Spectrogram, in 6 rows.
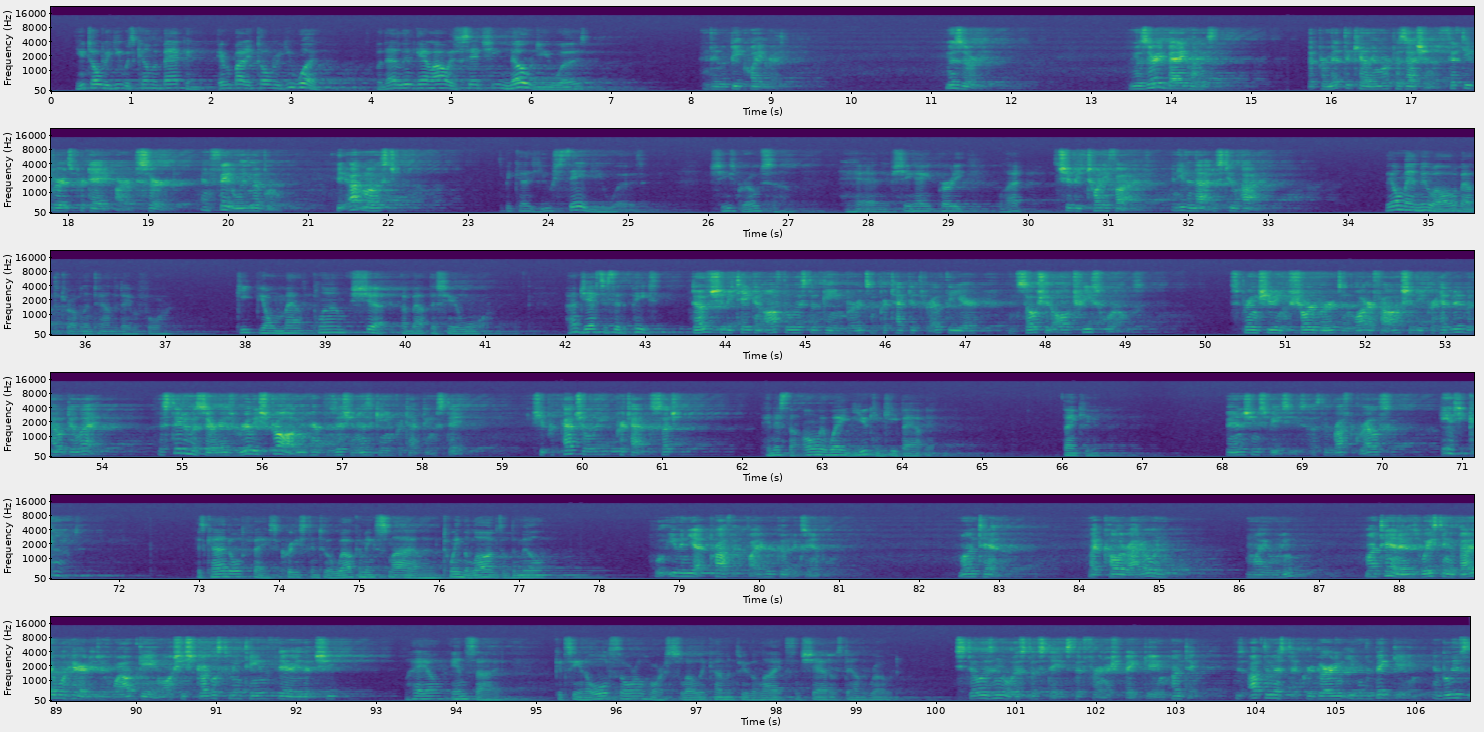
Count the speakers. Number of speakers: two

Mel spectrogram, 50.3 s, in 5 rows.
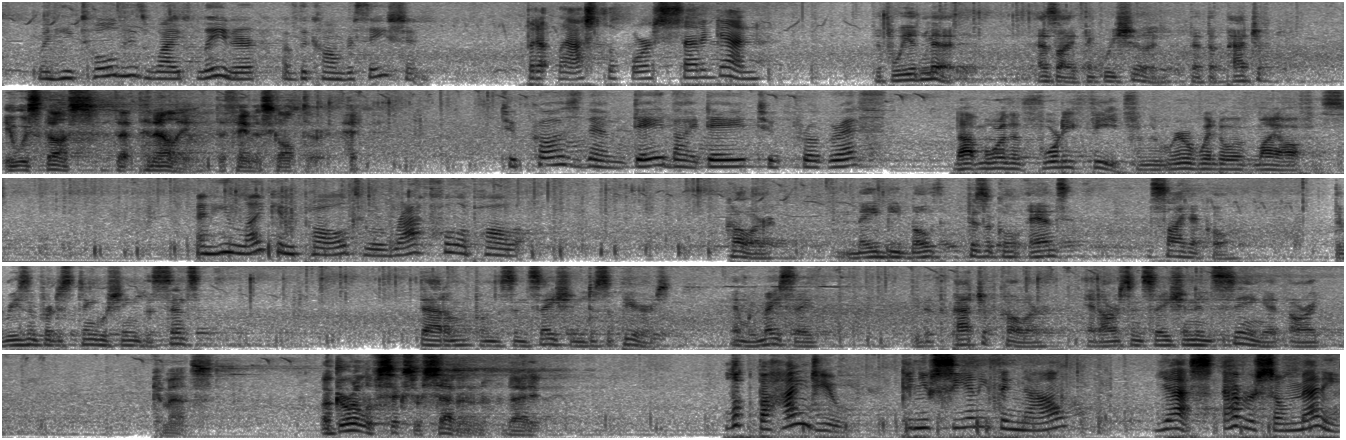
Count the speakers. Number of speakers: six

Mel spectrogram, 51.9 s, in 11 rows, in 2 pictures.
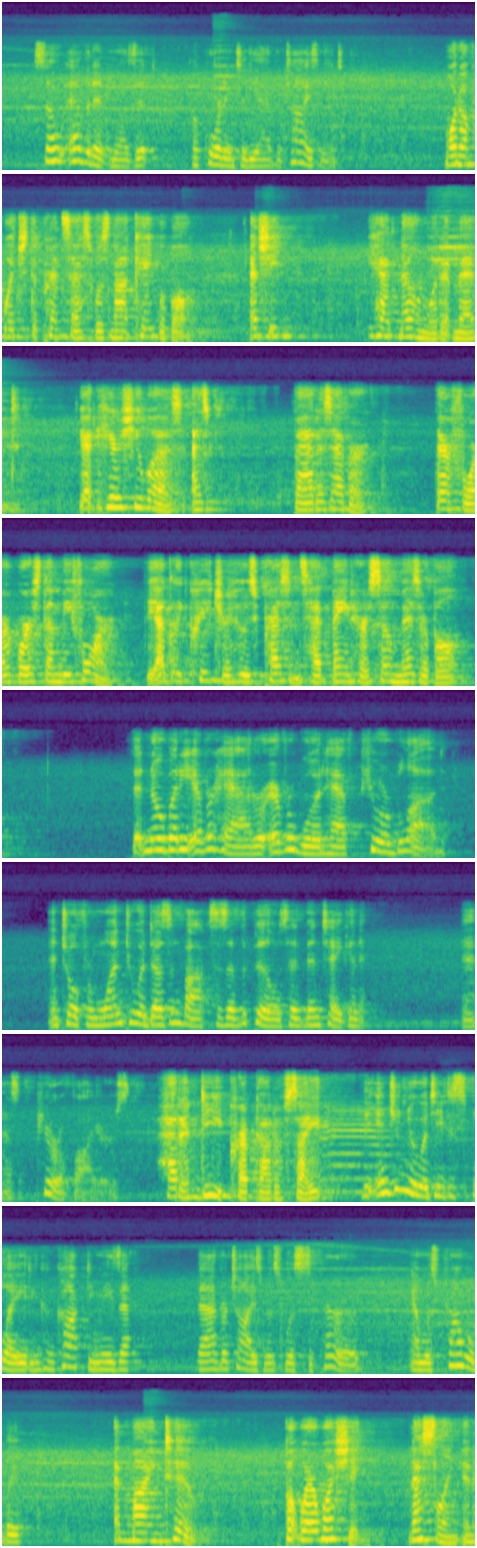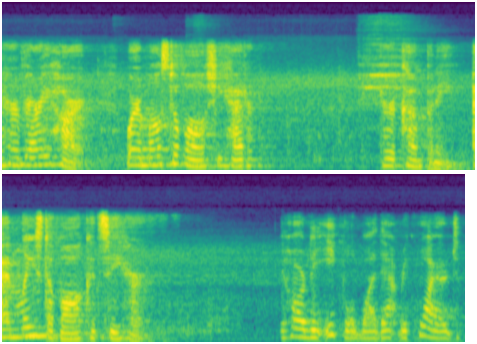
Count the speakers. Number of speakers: two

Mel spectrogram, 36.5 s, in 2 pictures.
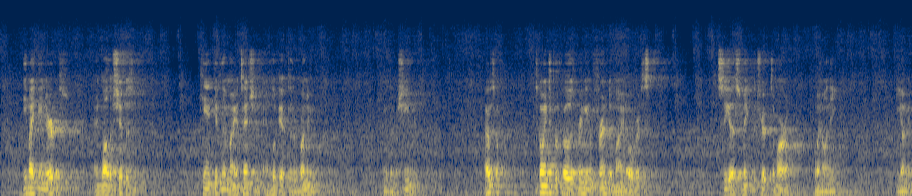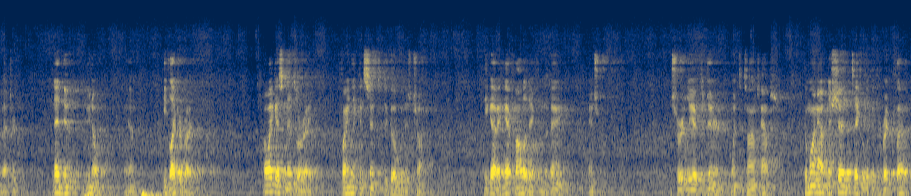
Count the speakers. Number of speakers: one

